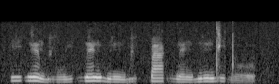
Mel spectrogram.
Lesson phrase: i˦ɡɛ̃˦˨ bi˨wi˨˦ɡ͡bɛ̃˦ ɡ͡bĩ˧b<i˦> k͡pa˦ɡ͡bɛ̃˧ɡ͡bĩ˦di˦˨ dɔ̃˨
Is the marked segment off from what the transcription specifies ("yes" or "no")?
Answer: no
